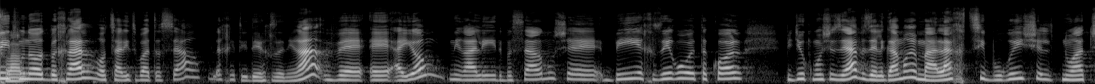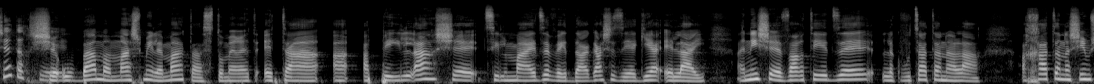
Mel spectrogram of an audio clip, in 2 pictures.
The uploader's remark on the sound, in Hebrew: בפרק מיוחד בפודקאסט שלראשונה הוקלט בשידור חי במסגרת אירועי שבועות של ארגון ׳אלומה׳ ועיריית הוד השרון.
